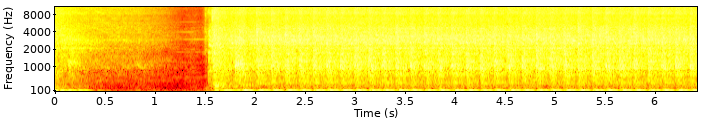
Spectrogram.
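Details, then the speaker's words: Big-turbo Jetta project car after exhaust work: cranks, fires, then idles with a pulsing, uneven beat about 3.5 per second; owner suspects injectors running too rich again. Rough running. "it started earlier so I bet it's running too rich again those injectors"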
